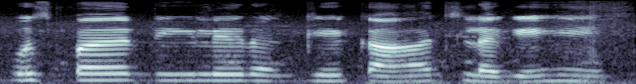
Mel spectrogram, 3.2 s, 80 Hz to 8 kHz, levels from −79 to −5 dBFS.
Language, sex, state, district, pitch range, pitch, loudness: Hindi, female, Madhya Pradesh, Bhopal, 195-220 Hz, 210 Hz, -15 LUFS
